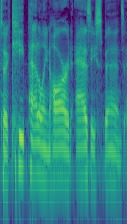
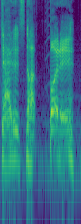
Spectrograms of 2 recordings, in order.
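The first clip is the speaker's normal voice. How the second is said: put-on angry voice, higher pitch; 8 semitones higher than usual. Retelling how Kai answered while mad: imitating an angry Kai. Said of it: "And Kai was mad".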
